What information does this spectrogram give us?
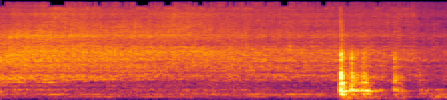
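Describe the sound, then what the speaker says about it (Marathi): Milk poured into carrot halwa cooking in a pan gives a steady, close sizzle and frying hiss, with a few sharp clatters near the end. "आता दूध टाकून देते"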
